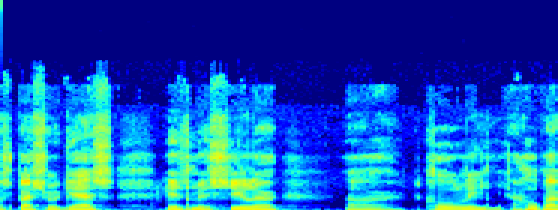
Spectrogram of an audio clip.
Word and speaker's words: Coley: jackson and our special guest is ms sheila coley i hope i pronounced your last name correctly yes that's correct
